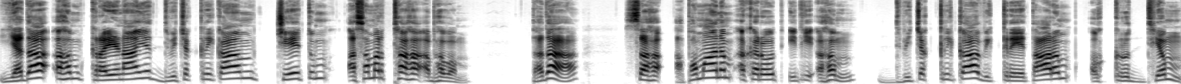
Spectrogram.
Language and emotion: Sanskrit, angry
